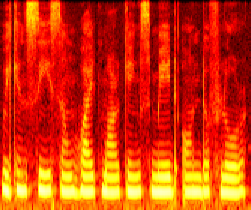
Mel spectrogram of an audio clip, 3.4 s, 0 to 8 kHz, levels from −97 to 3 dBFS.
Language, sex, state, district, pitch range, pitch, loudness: English, female, Assam, Kamrup Metropolitan, 175-185 Hz, 175 Hz, -12 LUFS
